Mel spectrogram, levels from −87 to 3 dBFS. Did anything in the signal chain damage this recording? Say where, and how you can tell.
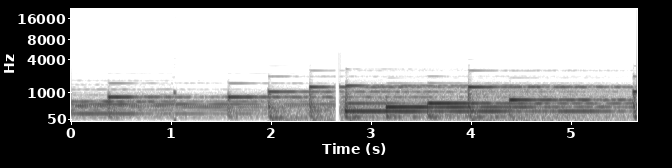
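Yes, at the codec stage: damaged data in a compressed stream. Brief glitches at 0.98 to 1.05 s and 2.63 to 2.70 s. The decoder misreads corrupt frames and resyncs.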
